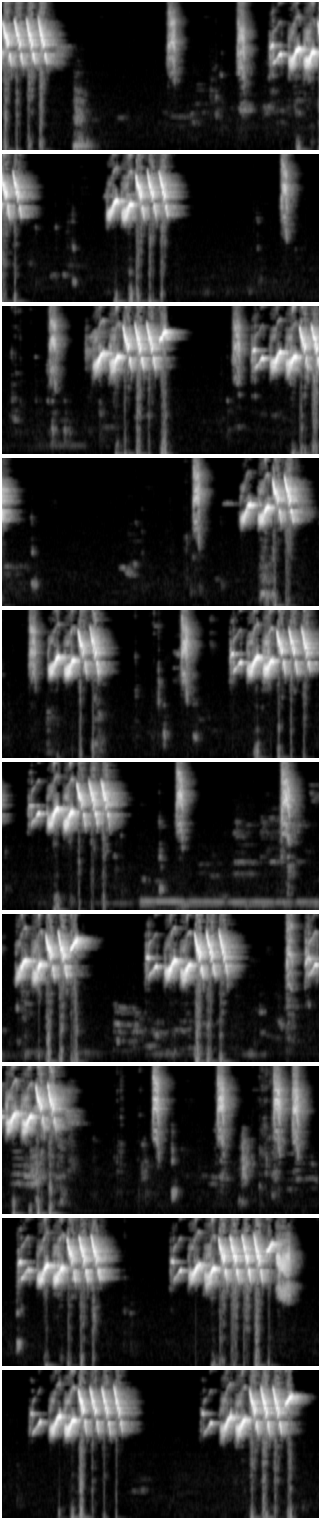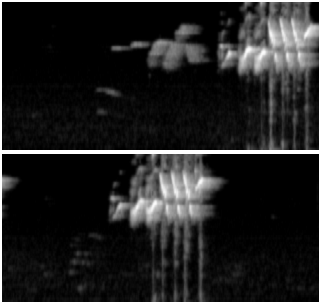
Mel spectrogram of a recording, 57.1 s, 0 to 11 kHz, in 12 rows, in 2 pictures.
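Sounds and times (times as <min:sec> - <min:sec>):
bird singing high phrases: 0:00.0 - 0:01.2, 0:02.4 - 0:07.6, 0:08.9 - 0:09.3, 0:10.1 - 0:14.8, 0:17.0 - 0:20.8, 0:21.6 - 0:34.6, 0:35.4 - 0:39.9, 0:40.6 - 0:42.6, 0:43.2 - 0:45.0, 0:45.8 - 0:47.6, 0:49.0 - 0:52.6, 0:53.6 - 0:55.7.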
